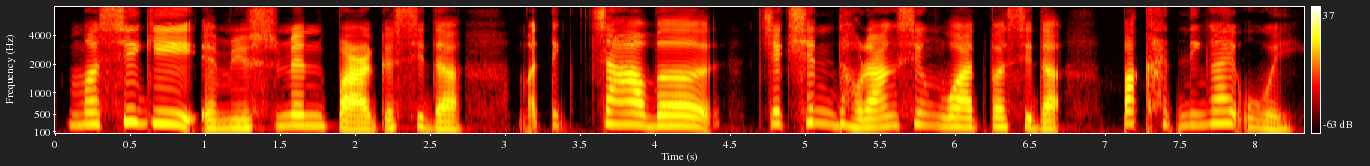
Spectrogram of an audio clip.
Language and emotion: Manipuri, disgusted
